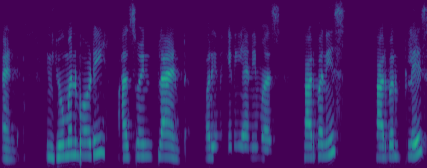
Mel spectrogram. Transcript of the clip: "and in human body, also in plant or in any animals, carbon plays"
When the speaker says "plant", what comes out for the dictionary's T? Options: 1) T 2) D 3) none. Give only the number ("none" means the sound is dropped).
1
